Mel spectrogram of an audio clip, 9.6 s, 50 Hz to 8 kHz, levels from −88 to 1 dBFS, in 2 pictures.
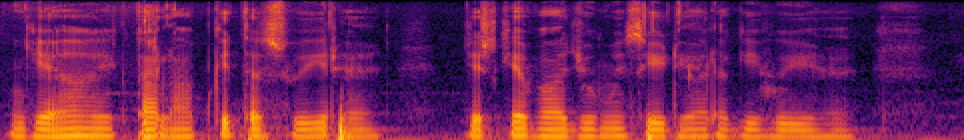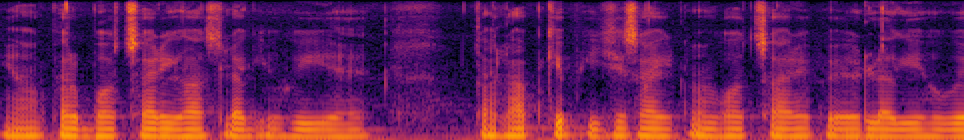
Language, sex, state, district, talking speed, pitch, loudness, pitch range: Hindi, male, Uttar Pradesh, Muzaffarnagar, 205 wpm, 105 Hz, -22 LUFS, 105-110 Hz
